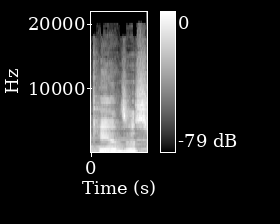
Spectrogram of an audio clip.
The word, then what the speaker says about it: Kansas: No, there's actually a reason that Arkansas and Kansas are named two different things. It's because one comes from a French pronunciation while the other comes from the native pronunciation of the word Kansas.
